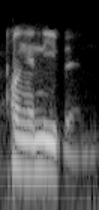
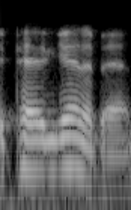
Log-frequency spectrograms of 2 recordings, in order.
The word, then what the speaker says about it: Panganiban: So if I'm seeing another, you know, Filipino ethnic type Asian or something, I say it like the real way, like Panganiban. But if I see, you know, like someone that looks like my mom, I say Panganiban.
